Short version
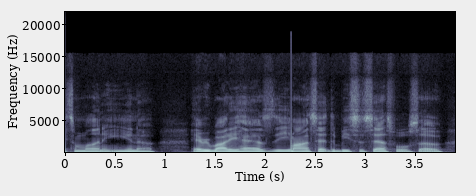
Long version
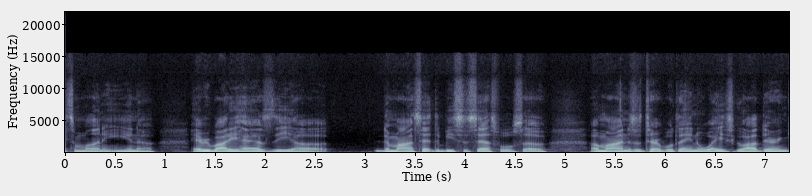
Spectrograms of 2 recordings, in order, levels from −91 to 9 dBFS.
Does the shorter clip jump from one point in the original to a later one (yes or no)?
yes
